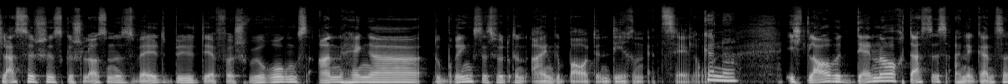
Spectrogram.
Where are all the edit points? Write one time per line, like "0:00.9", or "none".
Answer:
0:04.3
0:05.1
